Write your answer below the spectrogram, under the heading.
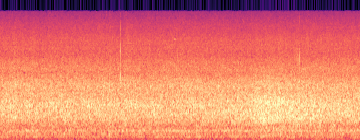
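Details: Loud, even rushing noise like running water, with two faint clicks; no animal sound.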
